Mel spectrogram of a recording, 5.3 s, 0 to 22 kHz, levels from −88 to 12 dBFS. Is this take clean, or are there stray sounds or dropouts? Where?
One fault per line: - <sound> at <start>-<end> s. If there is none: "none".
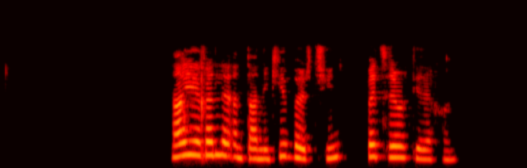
none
